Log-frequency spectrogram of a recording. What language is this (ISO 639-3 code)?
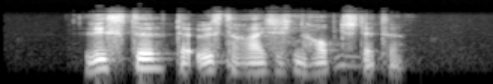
deu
